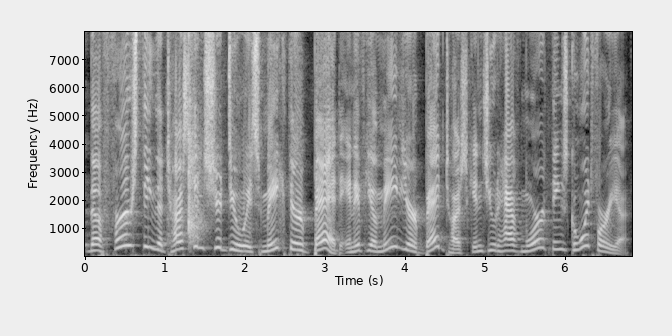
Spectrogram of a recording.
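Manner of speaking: high, swooping Canadian lecturing voice; Jordan Peterson. Acted. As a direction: lecture them sternly in a mock Canadian accent. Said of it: "Sounds like Jordan Peterson".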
